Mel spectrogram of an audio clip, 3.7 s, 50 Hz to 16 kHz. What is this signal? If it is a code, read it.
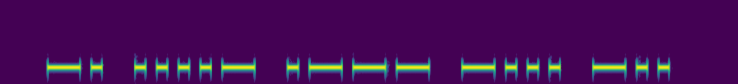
Morse code, heard as a keyed tone, about 22 wpm, 700 Hz. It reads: N4JBD
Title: USA Call Signs - 5 Characters - 22wpm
